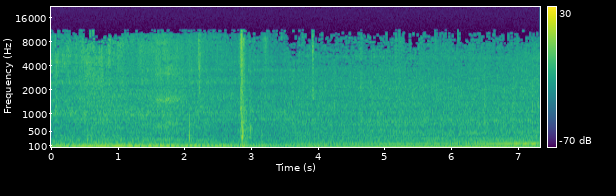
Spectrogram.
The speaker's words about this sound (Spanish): La ambulancia se va.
